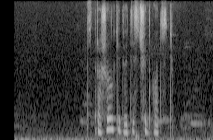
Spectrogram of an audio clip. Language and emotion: Russian, neutral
